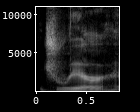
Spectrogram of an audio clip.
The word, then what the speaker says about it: Dreer: It's Dreer. It rhymes with beer.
